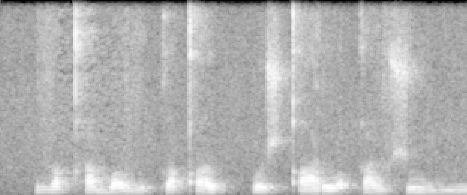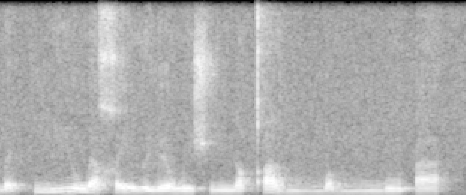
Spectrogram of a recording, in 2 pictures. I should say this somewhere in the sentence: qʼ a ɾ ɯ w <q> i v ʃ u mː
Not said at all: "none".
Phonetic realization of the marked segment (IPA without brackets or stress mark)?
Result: q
